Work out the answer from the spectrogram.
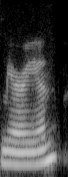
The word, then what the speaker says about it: Marian: So my name is Marian. Thank you for pronouncing my name correctly. Rhymes with Syrian.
